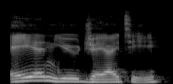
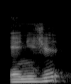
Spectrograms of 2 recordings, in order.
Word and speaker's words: Anujit: His name was Anujit, A-N-U-J-I-T, Anujit, in. What do you think? Anujit? Yeah, maybe Anujit? You don't pronounce the J, but the last name is Hir Unra Ten Tanakorn.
